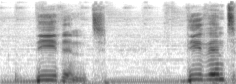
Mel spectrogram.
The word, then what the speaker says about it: didn't: Didn't se pronuncia con una ligera E entre la D y la N.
